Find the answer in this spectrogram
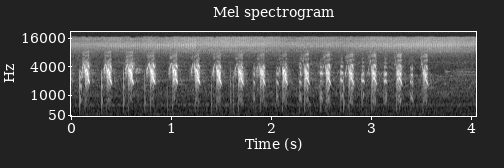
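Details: Osprey at a nest near Charlo, Montana, one of a breeding pair, captured by a nest camera on 16 July 2018: a fast, steady run of about sixteen sharp whistled chirps, roughly four per second, ending abruptly before a quiet background.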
